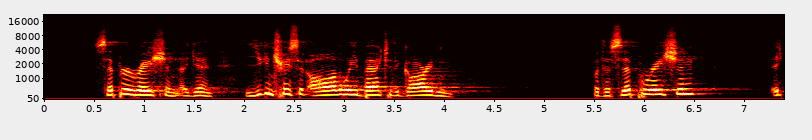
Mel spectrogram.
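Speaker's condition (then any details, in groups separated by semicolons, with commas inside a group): No condition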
